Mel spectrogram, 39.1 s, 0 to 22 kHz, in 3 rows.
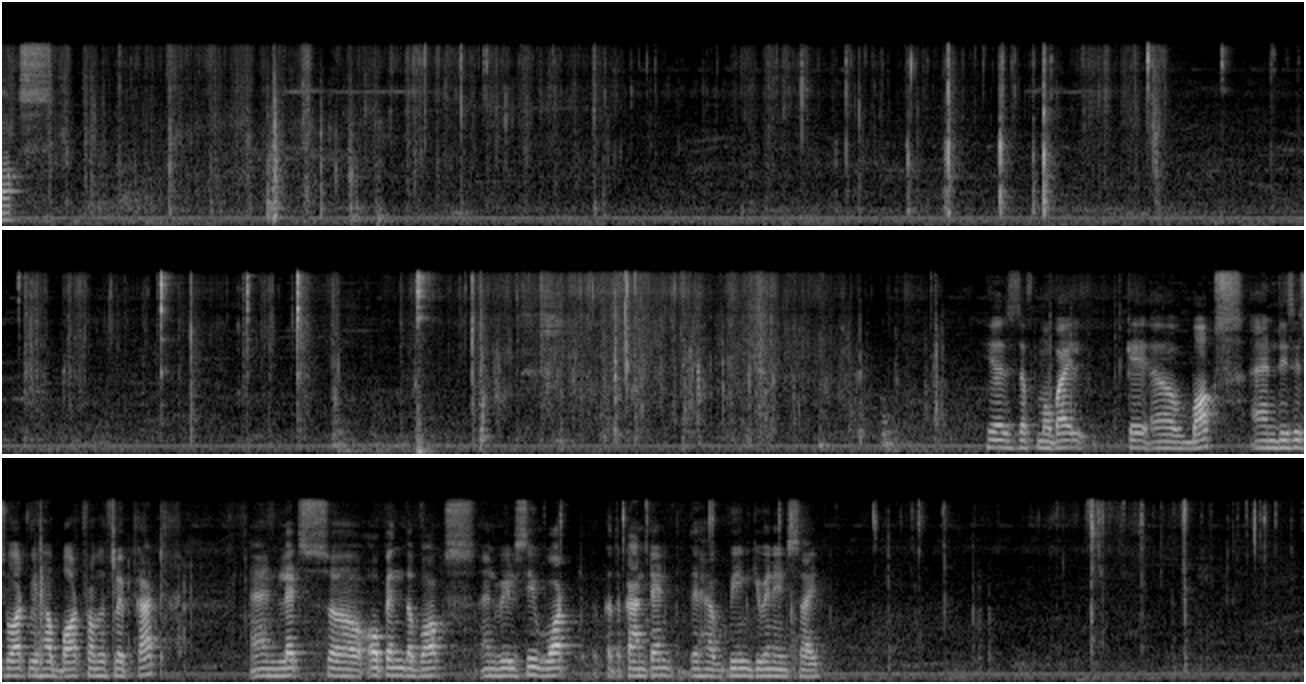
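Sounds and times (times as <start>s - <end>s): packaging crinkling and tearing: 0.1s - 11.8s, 12.6s - 16.3s, 17.0s - 22.6s, 33.8s - 39.0s.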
